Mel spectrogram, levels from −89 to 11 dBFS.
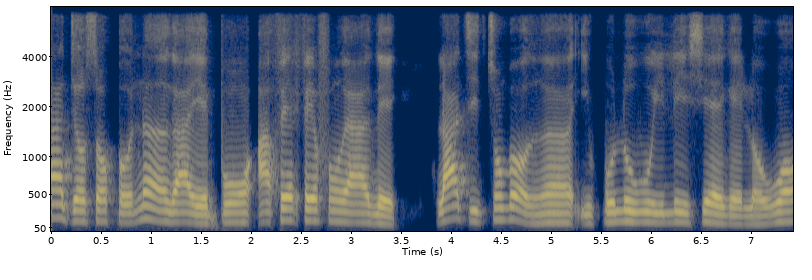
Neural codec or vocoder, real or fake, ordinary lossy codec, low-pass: codec, 16 kHz in and 24 kHz out, 0.9 kbps, LongCat-Audio-Codec, fine tuned four codebook decoder; fake; none; 7.2 kHz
